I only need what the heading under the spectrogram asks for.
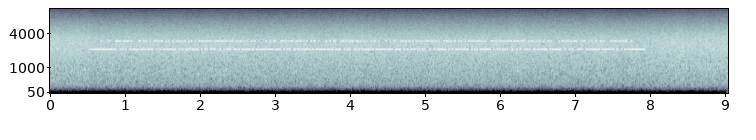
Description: RTTY (75 baud, 850 Hz shift), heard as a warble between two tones, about 2550 Hz centre, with radio static. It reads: CQ CQ CQ DE ZS2QV ZS2QV ZS2QV PSE K CQ DX DE OZ7A OZ7A K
